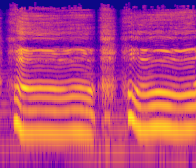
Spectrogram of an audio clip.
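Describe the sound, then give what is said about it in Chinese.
Crying of a mother squirrel in a children's story, voiced by a performer: two long, loud wailing sobs, each dipping in pitch at the start and then holding a steady tone, split by a short breath. “松鼠妈妈还是不停的哭。”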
